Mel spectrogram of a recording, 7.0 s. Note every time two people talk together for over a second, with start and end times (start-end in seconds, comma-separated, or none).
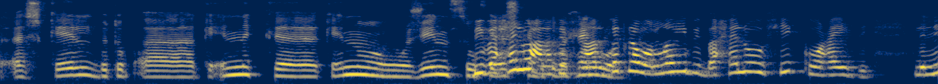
3.5-4.7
